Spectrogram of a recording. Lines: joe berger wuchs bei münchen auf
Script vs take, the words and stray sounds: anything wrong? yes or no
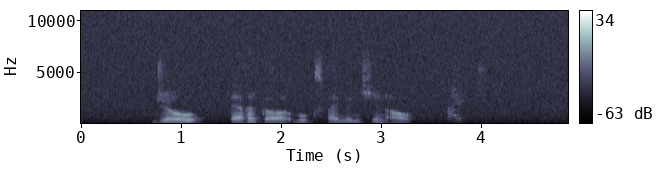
yes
